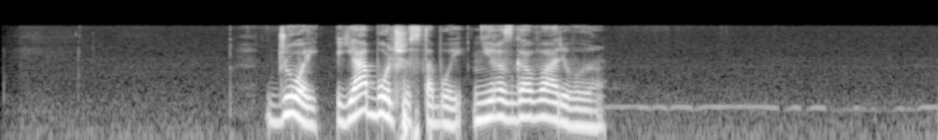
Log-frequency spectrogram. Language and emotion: Russian, angry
